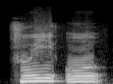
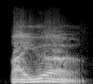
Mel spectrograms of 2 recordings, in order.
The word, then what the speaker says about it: voyeur: V-O-Y-E-U-R. 언뜻 봐서는 우리가 흔히 아는 영어가 아닌 것 같습니다. 자, 발음을 보게 되면, 듣게 되면 미국 발음입니다. by your. 영국 발음은 보여. 직접 한번 들어보시죠. 미국 발음입니다. Voyeur.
